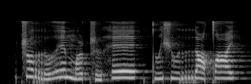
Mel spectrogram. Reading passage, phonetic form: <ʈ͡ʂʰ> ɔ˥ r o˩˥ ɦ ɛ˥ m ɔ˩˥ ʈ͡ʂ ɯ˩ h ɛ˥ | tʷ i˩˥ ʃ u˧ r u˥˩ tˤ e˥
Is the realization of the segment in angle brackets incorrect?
yes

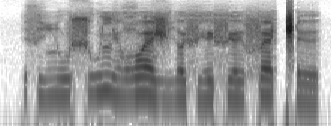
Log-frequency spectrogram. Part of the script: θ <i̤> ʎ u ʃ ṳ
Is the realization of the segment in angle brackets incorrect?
no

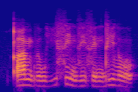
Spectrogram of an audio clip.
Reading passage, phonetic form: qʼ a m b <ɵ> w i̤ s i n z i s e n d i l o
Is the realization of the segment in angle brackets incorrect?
no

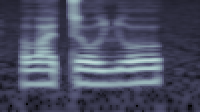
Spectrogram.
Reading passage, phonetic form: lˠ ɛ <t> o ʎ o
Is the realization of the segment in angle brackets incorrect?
no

